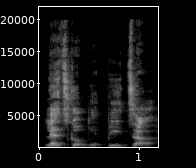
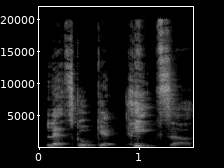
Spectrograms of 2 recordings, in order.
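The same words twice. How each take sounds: First: The P in pizza has no puff of air. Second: The P in pizza has a strong puff of air. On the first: "you might notice the lack of a burst of air" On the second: "notice my emphasis on the P consonant sound at the beginning of the word pizza"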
